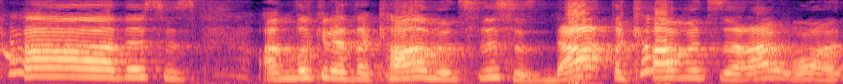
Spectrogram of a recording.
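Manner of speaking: loud, high-pitched retold dismay; mock alarm. Creator retelling his shock at unwanted comments, mock alarm. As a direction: act out a loud, appalled reaction.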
